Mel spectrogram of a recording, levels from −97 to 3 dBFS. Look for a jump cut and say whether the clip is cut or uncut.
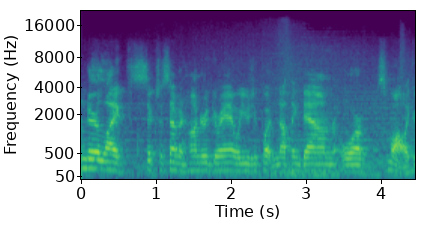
uncut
